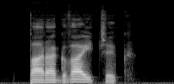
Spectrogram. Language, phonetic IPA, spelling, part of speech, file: Polish, [ˌparaˈɡvajt͡ʃɨk], Paragwajczyk, noun, Pl-Paragwajczyk.ogg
